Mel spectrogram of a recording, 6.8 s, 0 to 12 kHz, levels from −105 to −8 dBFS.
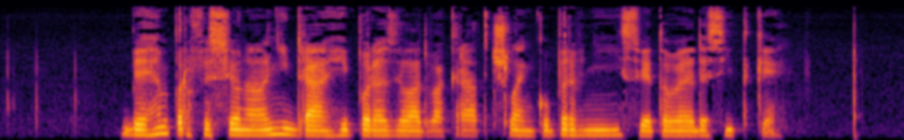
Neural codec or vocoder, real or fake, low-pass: none; real; 9.9 kHz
